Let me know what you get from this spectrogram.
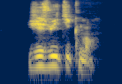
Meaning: Jesuitically
- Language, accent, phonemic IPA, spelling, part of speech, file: French, France, /ʒe.zɥi.tik.mɑ̃/, jésuitiquement, adverb, LL-Q150 (fra)-jésuitiquement.wav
